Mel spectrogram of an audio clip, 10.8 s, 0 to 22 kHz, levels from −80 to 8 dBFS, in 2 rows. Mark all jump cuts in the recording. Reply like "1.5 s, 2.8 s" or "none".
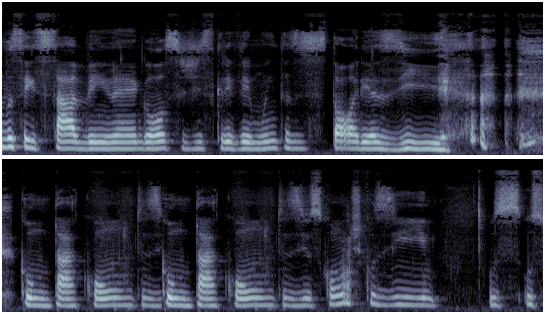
7.0 s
